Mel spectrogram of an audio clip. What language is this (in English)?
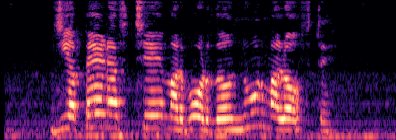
Esperanto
